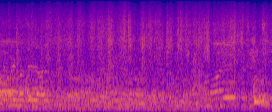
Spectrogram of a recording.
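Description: Many men beat their chests with rhythmic slaps.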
